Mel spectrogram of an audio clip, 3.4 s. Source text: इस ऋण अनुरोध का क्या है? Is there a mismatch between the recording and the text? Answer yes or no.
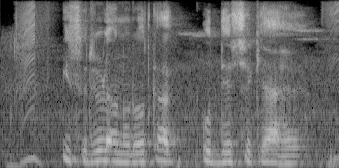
yes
